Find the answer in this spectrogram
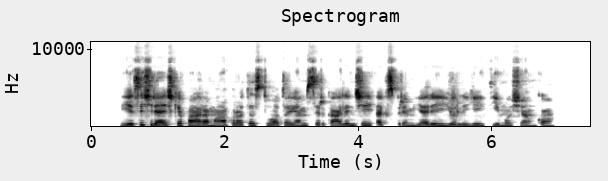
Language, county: Lithuanian, Kaunas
